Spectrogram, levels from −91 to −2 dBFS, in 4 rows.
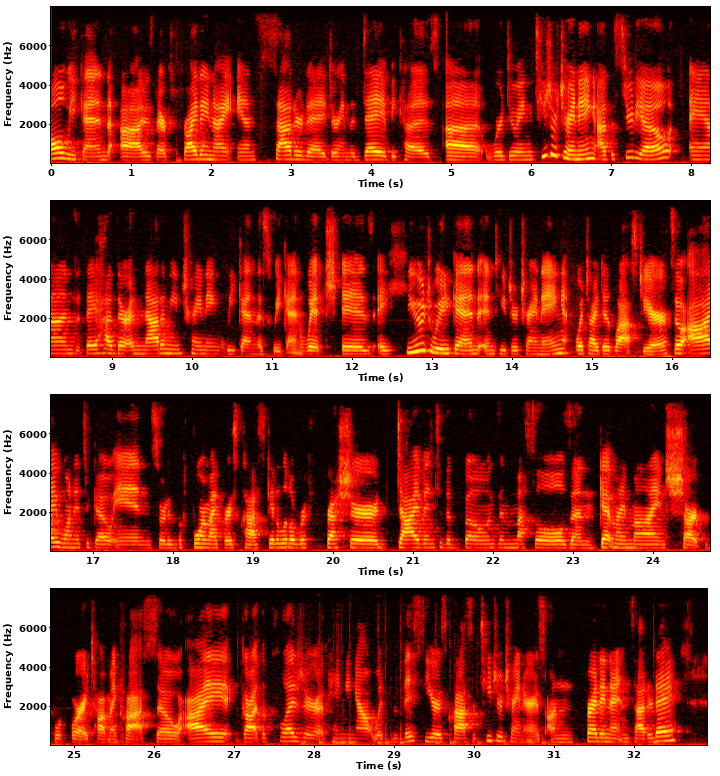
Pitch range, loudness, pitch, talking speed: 180-210 Hz, -31 LUFS, 195 Hz, 175 wpm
